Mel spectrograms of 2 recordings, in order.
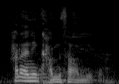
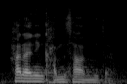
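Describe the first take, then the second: No difference in how they are said.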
